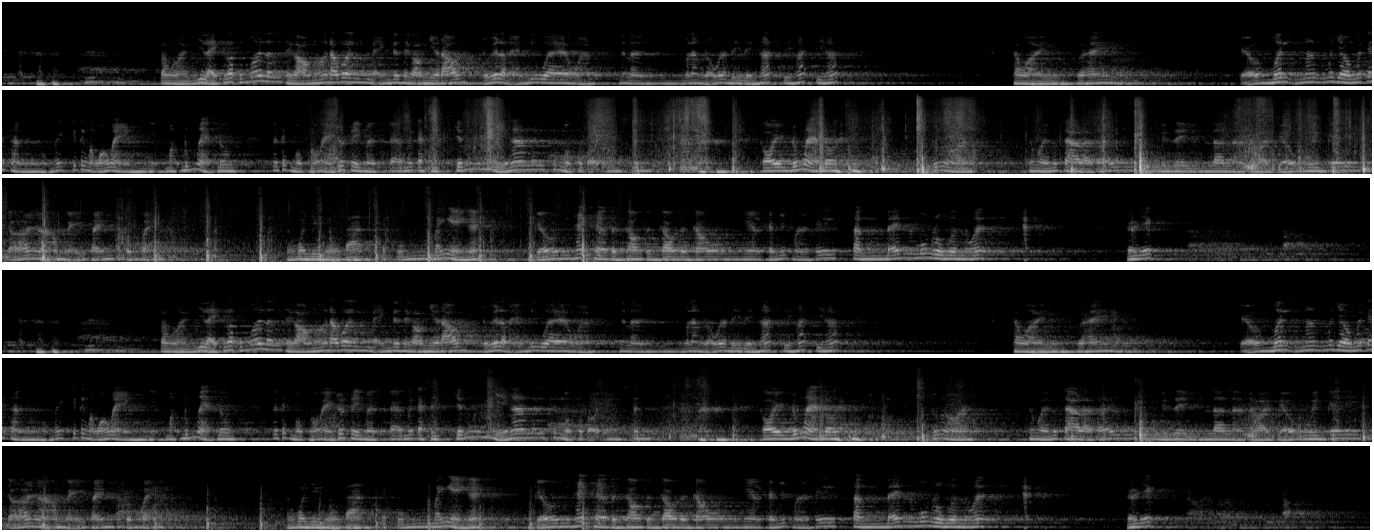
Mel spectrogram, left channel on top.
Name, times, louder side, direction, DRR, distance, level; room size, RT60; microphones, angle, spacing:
voice 1, 0.2-1.2 1.6-8.4 10.1-11.4 12.4-22.3 23.0-23.5 24.0-29.0 30.2-32.3 32.7-37.7 38.6-38.9, equal, 5° left, 7 dB, 0.3 m, -33 dB
voice 2, 0.7-1.2 10.2-10.4 10.7-11.3 19.1-20.4 21.8-22.8 28.5-29.1 39.2-40.3, right 1 dB, 25° right, -5 dB, 4.5 m, -47 dB
sound 1, 16.7-33.7, left 7 dB, 90° left, 0.3 m, -37 dB
20.0 x 17.0 x 3.6 m, 2.7 s
head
